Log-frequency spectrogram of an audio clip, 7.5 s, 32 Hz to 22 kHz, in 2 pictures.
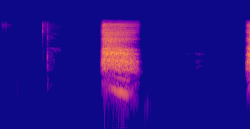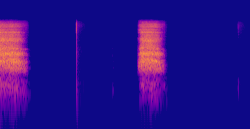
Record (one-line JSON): {"exhalation_length": "7.5 s", "exhalation_amplitude": 31390, "exhalation_signal_mean_std_ratio": 0.33, "survey_phase": "beta (2021-08-13 to 2022-03-07)", "age": "45-64", "gender": "Female", "wearing_mask": "No", "symptom_runny_or_blocked_nose": true, "smoker_status": "Never smoked", "respiratory_condition_asthma": false, "respiratory_condition_other": false, "recruitment_source": "REACT", "submission_delay": "6 days", "covid_test_result": "Negative", "covid_test_method": "RT-qPCR", "covid_ct_value": 47.0, "covid_ct_gene": "N gene"}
